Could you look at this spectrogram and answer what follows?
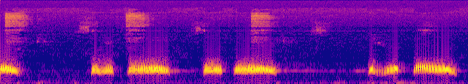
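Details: Decoy spotted dove battling a wild dove in a fierce luring contest: repeated mellow, throaty coo phrases, each short note followed by a drawn-out rolling coo, recurring about every one to two seconds over a quiet low rumble.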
